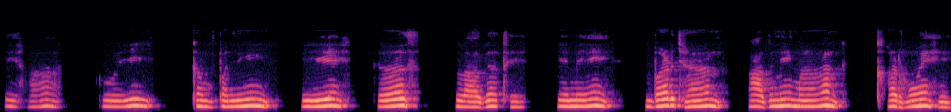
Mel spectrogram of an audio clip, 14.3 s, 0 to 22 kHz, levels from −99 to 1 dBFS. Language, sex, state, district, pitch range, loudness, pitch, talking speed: Chhattisgarhi, female, Chhattisgarh, Jashpur, 205-230 Hz, -22 LUFS, 215 Hz, 65 wpm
